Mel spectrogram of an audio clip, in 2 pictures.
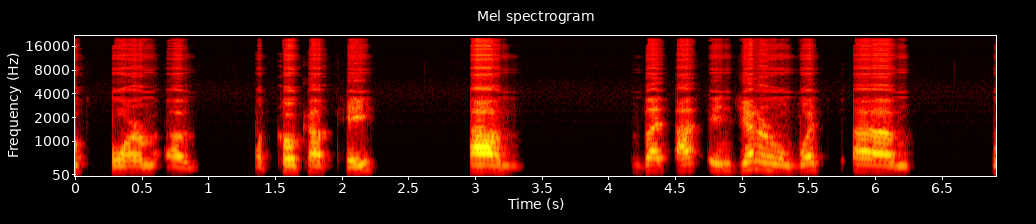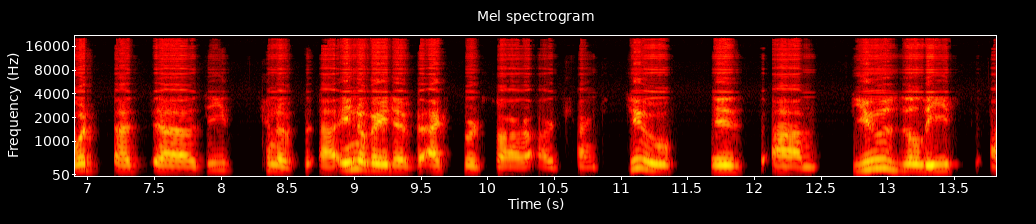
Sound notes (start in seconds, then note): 1.4 not speaking english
